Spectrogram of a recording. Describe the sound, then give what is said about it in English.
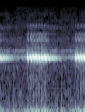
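Crickets chirp in a steady, high, buzzing trill that comes in two loud bursts separated by a quieter stretch, with no voices. “Well, you just heard crickets.”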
